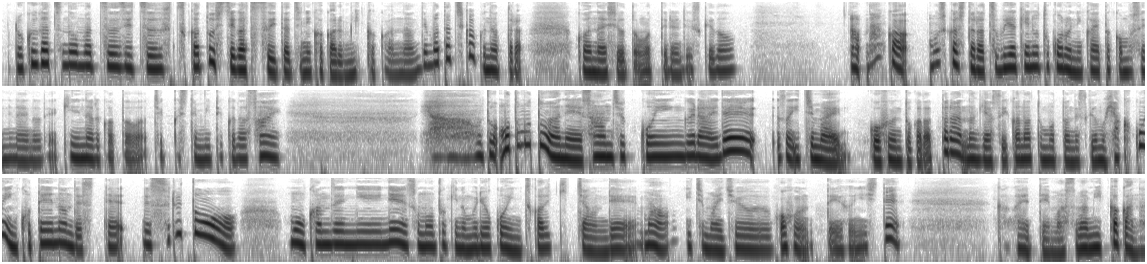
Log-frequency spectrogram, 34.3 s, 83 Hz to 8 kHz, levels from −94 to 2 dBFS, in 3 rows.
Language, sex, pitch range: Japanese, female, 175-220 Hz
